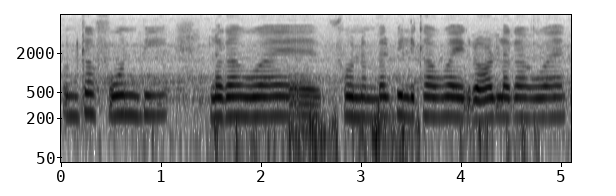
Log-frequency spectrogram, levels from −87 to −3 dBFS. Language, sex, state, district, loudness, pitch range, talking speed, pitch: Hindi, female, Uttar Pradesh, Lalitpur, -14 LUFS, 205-215 Hz, 190 wpm, 210 Hz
